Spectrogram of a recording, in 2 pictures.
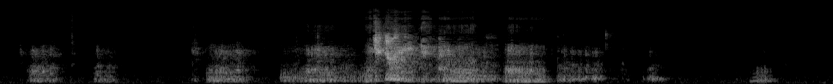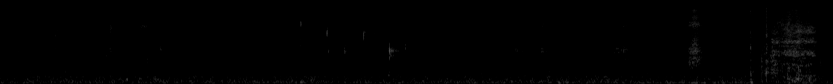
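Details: English Bulldog puppies growling indoors, a run of harsh, rasping growls building to a loud sustained snarl around four seconds, then quieter brief grunts and near silence afterwards.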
